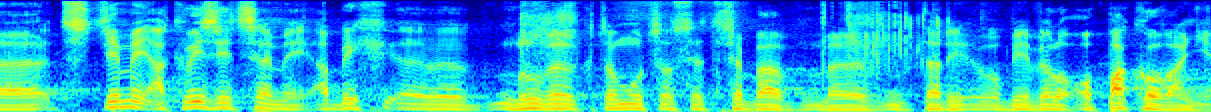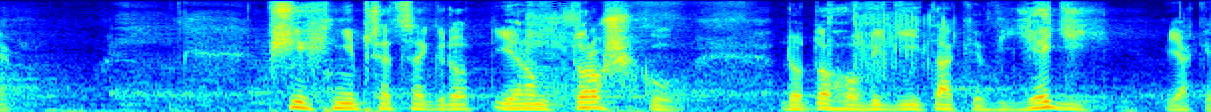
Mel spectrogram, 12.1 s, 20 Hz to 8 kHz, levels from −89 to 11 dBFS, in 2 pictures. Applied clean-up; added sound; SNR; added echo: none; Fart; 17 dB; none.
